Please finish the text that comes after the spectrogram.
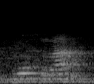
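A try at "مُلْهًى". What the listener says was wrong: Mulhan, jangan kebalik, Bu. Mulhan, mulhan.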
